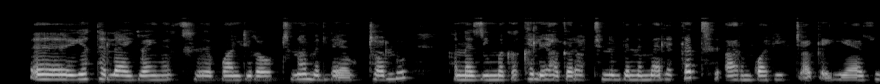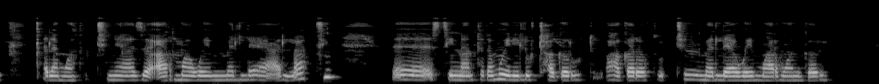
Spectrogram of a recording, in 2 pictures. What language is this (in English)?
Amharic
